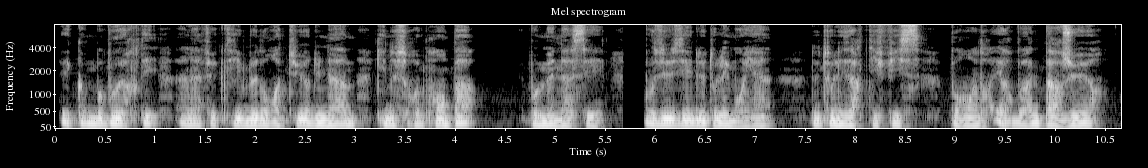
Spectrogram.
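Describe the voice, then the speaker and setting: A man's voice: medium pitch, steady tone, unhurried, mellow, slightly rough. A man reading aloud, voicing a proud, heartbroken young orphan woman with bitter, tearful reproach.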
